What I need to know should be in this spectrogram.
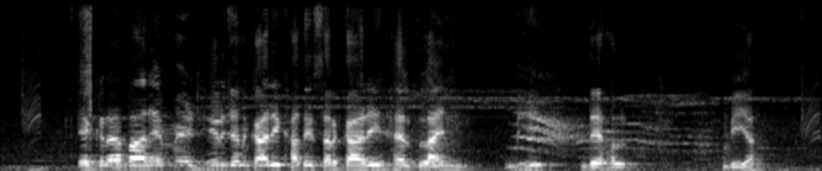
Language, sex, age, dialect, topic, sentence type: Bhojpuri, male, 18-24, Northern, agriculture, statement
